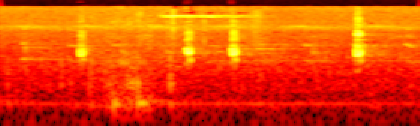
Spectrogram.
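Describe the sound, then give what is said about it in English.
A hen turkey yaps in short, sharp calls, four distinct notes spaced unevenly over a few seconds, clear against a quiet outdoor background with a faint low hum. “That's a hen yapping.”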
